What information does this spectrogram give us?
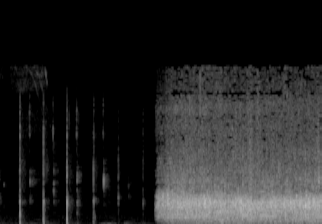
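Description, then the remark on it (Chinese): A handful of scattered, separate claps, then a sudden burst of loud, dense applause that holds steady to the end, a canned clapping sound effect played at midnight on New Year. “哇，鼓掌三角来了，好干， 久违了的鼓掌特效。”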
